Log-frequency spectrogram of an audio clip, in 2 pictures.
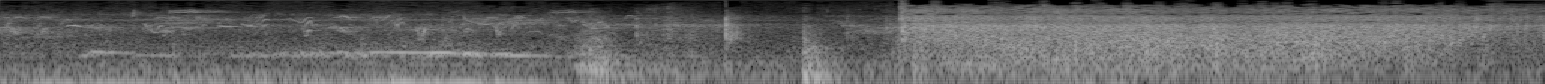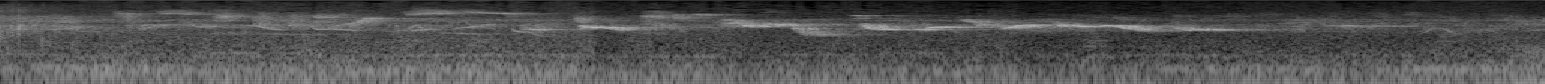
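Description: Wild birds chirping and singing, in many short calls that grow busier in the second half. A loud, even rushing noise lasts about two seconds from about three seconds in.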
